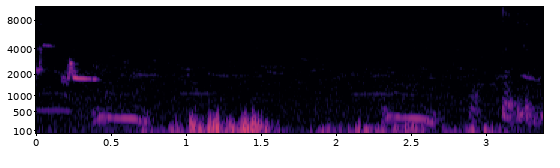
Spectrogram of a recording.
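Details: Sharp-tailed grouse calling at a lek: repeated low, rough, throaty bursts, with short whining slurred notes and faint high chirps in between.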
